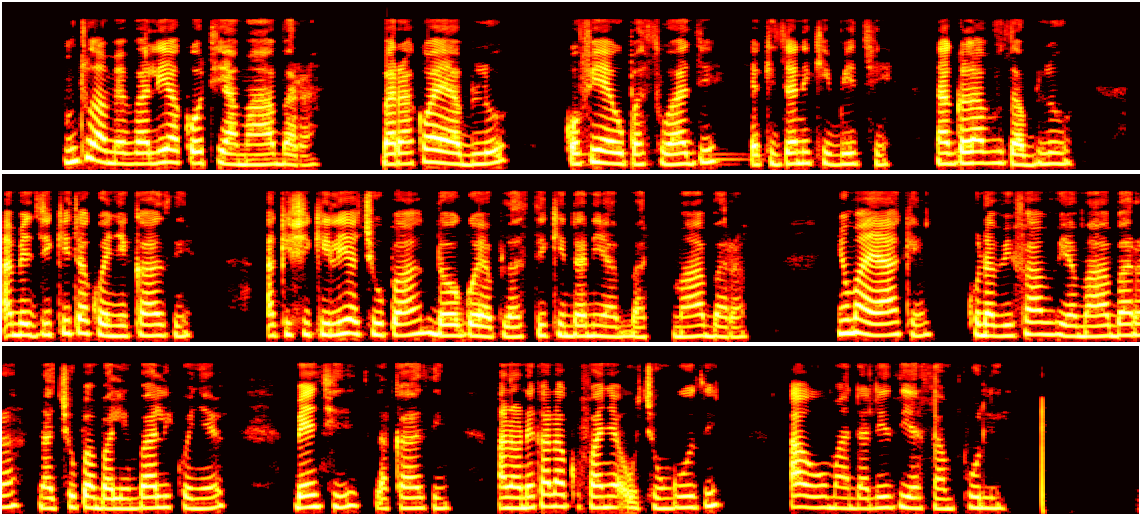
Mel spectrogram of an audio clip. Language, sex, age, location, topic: Swahili, female, 18-24, Nakuru, agriculture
